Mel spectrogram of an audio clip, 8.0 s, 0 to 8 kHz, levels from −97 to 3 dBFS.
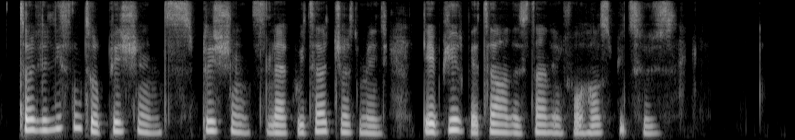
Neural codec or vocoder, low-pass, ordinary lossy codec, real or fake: codec, 16 kHz, 4.8 kbps, FACodec; none; none; fake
